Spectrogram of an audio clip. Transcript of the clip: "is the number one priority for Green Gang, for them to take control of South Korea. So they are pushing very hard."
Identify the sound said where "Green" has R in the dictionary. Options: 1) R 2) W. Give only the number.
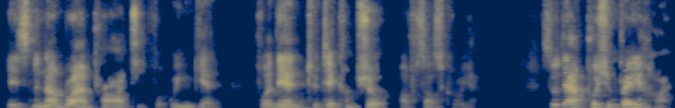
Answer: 2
